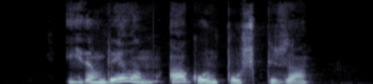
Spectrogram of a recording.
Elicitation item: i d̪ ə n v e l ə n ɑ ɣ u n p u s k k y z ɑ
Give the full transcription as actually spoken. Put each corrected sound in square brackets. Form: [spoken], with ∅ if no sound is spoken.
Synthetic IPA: i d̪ ə [m] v e l ə [m] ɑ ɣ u n p u [ʃ] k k y z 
